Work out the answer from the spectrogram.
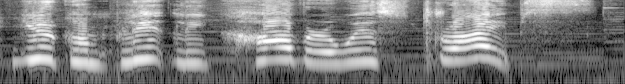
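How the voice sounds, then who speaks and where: A woman's voice: very high-pitched, fairly even intonation, takes it slowly, bright, forceful tone, soft background music, pitched above the performer's own voice, full character voice. A woman voicing an alarmed, bossy storybook mother who fusses and exclaims. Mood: shocked. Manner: exclaiming, fussing.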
